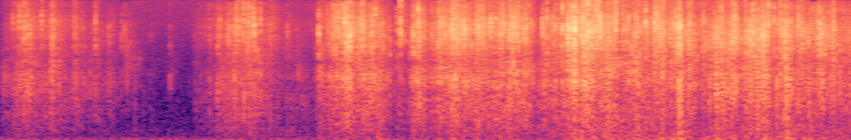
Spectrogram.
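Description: A thin clear plastic bag crinkling as it is handled and pulled open. It is faint at first and gets louder from about a second in.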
